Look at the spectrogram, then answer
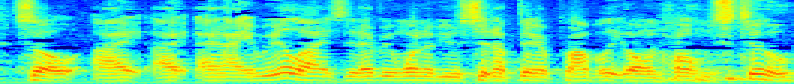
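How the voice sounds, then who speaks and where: A man of medium pitch speaks at a very fast pace. His intonation is fairly even, with noticeable background noise around him. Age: 70s. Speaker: retired homeowner, public commenter. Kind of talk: public comment at a hearing. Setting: public hearing room.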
